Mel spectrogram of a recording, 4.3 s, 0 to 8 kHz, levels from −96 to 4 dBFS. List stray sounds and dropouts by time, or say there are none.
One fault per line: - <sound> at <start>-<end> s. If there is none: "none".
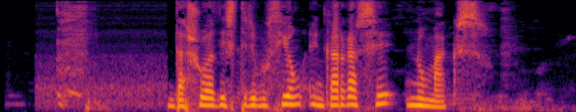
- cough at 0.4-0.9 s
